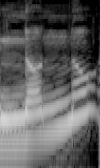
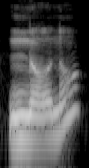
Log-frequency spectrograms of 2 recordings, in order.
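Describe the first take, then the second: First: Nonno avec le n tenu; n double italien. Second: Nono avec un n bref; n simple italien. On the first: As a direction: appuyez longuement le n de nonno. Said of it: "avec deux N". (nonno, n géminé bien long) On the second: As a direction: dites nono sans allonger le n. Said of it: "ça veut dire neuvième". (nono, n simple à l'italienne) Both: Shown as a demonstration.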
